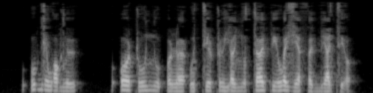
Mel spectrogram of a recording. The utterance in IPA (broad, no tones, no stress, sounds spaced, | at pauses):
ʔ u ɡ e w ɔ ɡ l ʉ | ʔ o ʈ u ʎ u ʔ o ɳ œ ʔ u tʲ u ʈ ʉ j œ ʎ o t œ pʲ ɵ w œ zʲ ɑ θ œ bʲ ɑ tʲ ɔ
